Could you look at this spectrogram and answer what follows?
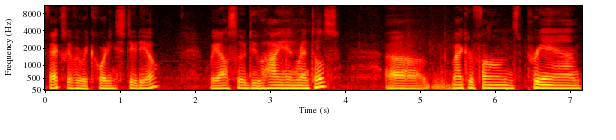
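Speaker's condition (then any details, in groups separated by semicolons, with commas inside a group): No condition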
